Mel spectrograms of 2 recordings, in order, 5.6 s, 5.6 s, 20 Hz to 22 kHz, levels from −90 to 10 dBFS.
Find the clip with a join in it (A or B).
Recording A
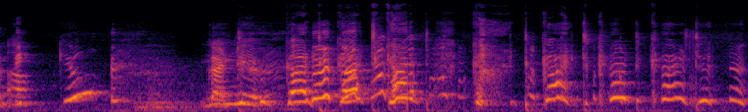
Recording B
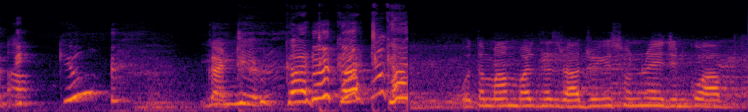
B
